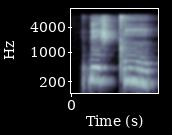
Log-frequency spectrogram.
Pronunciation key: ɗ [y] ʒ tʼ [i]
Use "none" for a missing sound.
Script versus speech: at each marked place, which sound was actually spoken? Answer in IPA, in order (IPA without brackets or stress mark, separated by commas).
i, ĩ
